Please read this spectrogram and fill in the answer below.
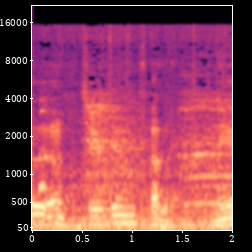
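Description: Speech only: a short stretch of casual conversation in Japanese, with a drawn-out agreeing reply near the end.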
